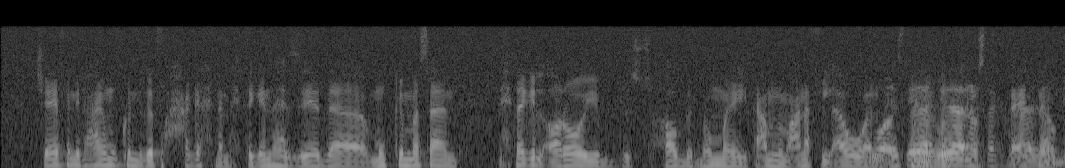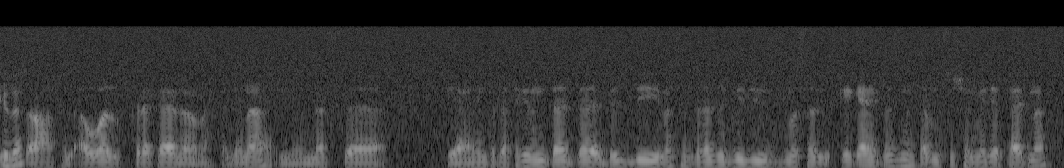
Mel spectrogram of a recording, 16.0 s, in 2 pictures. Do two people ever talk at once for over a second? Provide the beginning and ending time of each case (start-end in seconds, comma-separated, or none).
6.5-8.1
